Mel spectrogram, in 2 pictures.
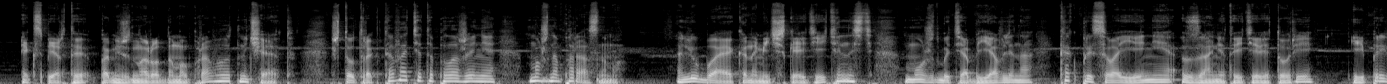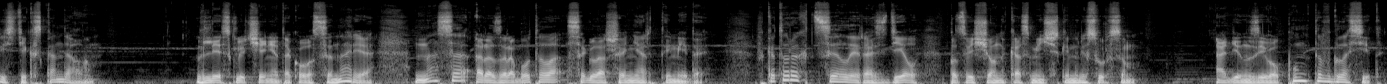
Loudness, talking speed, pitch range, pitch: -16 LUFS, 95 wpm, 80-115 Hz, 90 Hz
